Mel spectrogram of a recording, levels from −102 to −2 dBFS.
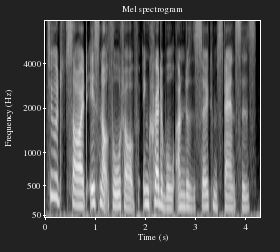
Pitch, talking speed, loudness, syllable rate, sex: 190 Hz, 110 wpm, -19 LUFS, 4.4 syllables/s, female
